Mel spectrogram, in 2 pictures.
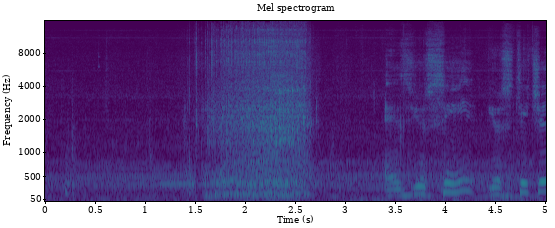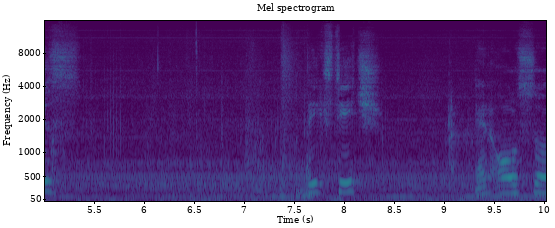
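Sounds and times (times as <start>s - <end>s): faint steady hum: 0.0s - 10.0s
industrial sewing machine stitching: 1.4s - 2.8s.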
